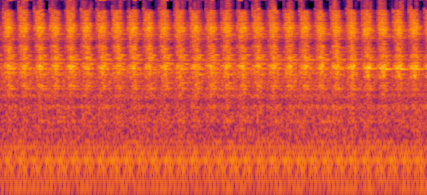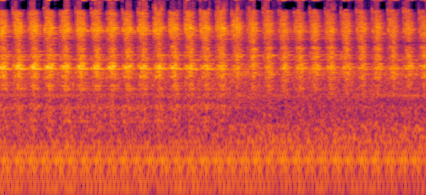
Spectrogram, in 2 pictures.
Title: #Grinding noise drum Nissan patrol#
